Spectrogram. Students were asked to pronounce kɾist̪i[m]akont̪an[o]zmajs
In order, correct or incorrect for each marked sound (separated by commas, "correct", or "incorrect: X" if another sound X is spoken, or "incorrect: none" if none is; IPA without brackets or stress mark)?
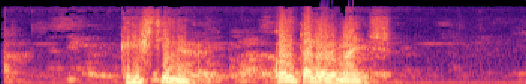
incorrect: n, correct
